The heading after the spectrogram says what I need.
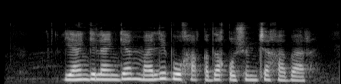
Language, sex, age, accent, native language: Uzbek, female, 25-34, Qashqadaryo, Uzbek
